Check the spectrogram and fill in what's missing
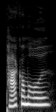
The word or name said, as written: parker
